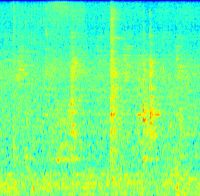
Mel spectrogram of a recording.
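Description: Busy weight-room background noise: a steady hiss with faint voices, and a couple of short metallic clinks about two and three seconds in.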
